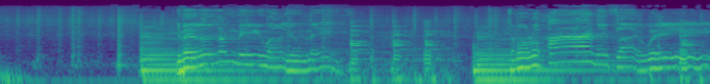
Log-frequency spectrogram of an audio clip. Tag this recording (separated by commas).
Jazz, Music, Singing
